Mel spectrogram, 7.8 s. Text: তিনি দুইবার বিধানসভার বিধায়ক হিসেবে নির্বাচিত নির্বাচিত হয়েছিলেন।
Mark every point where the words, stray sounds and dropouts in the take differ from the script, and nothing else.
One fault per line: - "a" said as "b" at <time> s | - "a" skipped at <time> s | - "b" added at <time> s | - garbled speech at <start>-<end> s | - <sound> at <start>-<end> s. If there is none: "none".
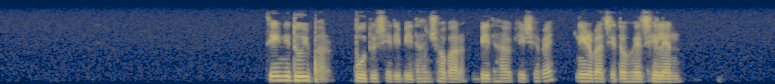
- "পুদুচেরি" added at 3.5 s
- "নির্বাচিত" skipped at 6.2 s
